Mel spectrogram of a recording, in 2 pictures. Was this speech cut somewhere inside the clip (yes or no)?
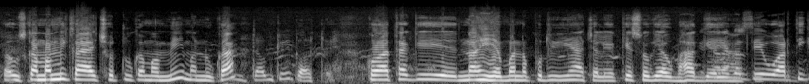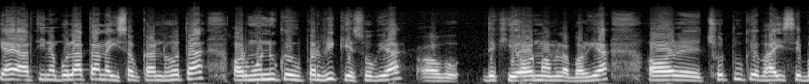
yes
